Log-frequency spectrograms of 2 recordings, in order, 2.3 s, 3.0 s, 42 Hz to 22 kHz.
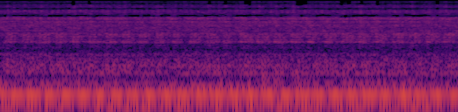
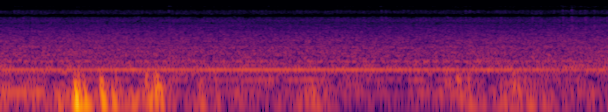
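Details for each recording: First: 1970s/80s Spanish-made Limit Ariel 12-inch oscillating desk fan, round-grille model, on low at about 65.6 W; quiet hum with a constant rough buzz from motor winding insulation rubbing the rotor. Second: 1970s/80s Limit Ariel 12-inch oscillating desk fan on high at about 41.5 W and an airflow reading of about 1,239; steady low hum near 450 Hz with a couple of handling knocks. Running smoothly.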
